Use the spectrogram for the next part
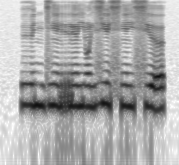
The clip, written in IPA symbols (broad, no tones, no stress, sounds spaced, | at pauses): ð y nʲ zʲ ɛ̃ rʲ ə̃ j õ zʲ ø sʲ ɛ̃ j sʲ ə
